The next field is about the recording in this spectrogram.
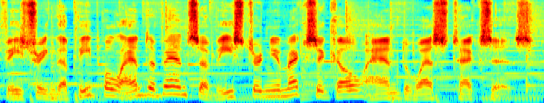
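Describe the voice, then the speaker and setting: A man announces a programme in scripted style, with an animated, varied pitch. Music plays clearly behind his voice. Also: fairly quick. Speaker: show announcer. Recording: music bed under the voice.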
